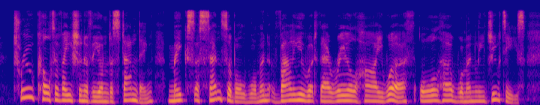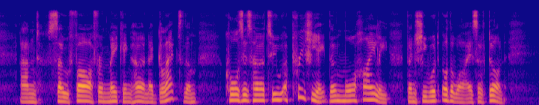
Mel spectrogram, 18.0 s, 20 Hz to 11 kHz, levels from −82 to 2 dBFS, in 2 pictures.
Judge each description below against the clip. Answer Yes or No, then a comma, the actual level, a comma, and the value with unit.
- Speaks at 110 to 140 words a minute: Yes, slow, 135 wpm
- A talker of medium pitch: Yes, medium, 155 Hz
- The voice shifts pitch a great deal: No, average, 4.1 semitones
